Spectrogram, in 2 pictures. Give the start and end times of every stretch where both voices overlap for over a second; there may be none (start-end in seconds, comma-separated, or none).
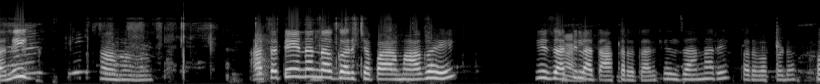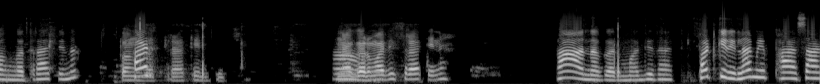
none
